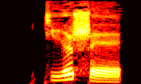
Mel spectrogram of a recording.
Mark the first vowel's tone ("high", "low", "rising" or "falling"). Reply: rising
